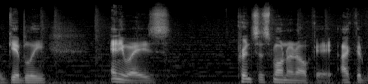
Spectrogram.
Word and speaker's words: Ghibli: We looked it up. That's how you say it. That's how they say it in Japan. Ghibli. Some people say Studio Ghibli.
